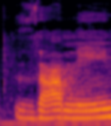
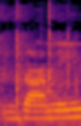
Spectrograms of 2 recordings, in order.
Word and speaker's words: Xiamen: Today is letter X for I think you pronounce it zamin noodles.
